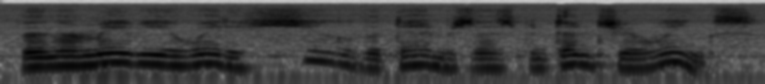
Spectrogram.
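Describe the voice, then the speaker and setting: A man's voice: a little high, fast, mellow, slight background noise, voice pushed up, natural voice, poor audio. A man voicing an earnest, bookish young female unicorn, polite and easily flustered, in a fan fiction reading. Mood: gentle, earnest. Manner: eager, polite, explanatory.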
